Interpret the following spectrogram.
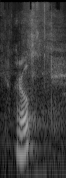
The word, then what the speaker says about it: rho: इस कांस्टेंट को बोलते हैं, इसको रो से डिनोट करते हैं, रो, RHO लिखते हैं, प्रोनाउंस ऐसे करते हैं RHO, रो।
